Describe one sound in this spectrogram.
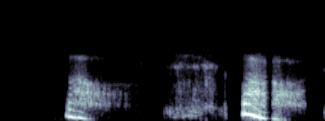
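A woman makes sliding, falling vocal sounds over an online call.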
